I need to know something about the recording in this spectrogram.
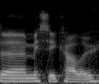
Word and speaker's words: Samesi Kalu: Well, the most active, I think, has been Samesi Kalu. Yeah. Did I pronounce that right? It's Samesi Kalu, yeah.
